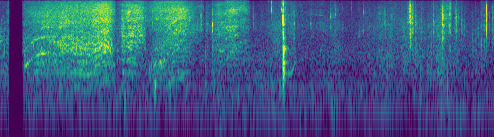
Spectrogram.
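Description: Rustling and rubbing handling noise, with one sharp click a little past halfway and a few fainter ticks after it.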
